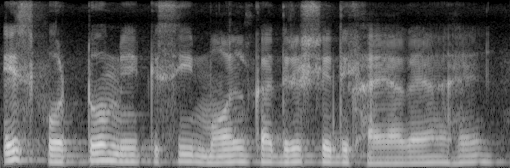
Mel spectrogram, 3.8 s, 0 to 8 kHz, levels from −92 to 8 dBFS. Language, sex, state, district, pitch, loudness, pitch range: Hindi, male, Uttar Pradesh, Lucknow, 115 Hz, -18 LUFS, 110-120 Hz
